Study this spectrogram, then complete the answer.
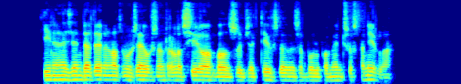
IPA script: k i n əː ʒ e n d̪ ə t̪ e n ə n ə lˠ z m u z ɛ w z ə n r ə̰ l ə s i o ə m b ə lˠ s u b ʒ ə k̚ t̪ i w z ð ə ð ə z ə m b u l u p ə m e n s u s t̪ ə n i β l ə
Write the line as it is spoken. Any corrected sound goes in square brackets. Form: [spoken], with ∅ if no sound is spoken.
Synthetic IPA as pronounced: k i n əː ʒ e n d̪ ə t̪ e n ə n ə lˠ z m u z ɛ w z ə n r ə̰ l ə s i o ə m b ə lˠ [z] u b ʒ ə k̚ t̪ i w z ð ə ð ə z ə m b u l u p ə m e n s u s t̪ ə n i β l ə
